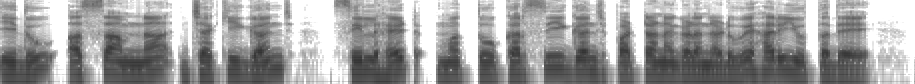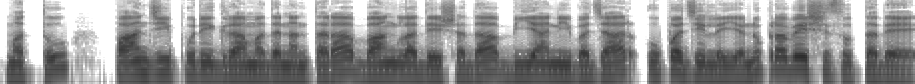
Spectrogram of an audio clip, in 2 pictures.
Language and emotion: Kannada, neutral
